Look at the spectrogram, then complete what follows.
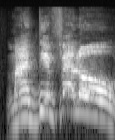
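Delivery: high, loud character voice; haughty schemer. Acted. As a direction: patronise him in a high put-on voice. Acted Danglars addressing a drunk.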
